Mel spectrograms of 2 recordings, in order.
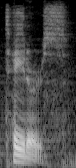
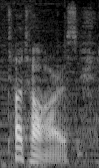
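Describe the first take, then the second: First: The first syllable does not sound like 'car'. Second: The first syllable sounds like British 'car'. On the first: The speaker calls it wrong. "It's not taters" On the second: The speaker calls it right. "first you say car in a British way without the R, ka, and then say it in a American way. Tars"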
